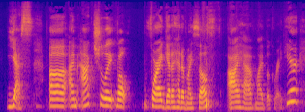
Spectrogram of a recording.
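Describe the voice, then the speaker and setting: With an American accent, a woman in an ordinary speaking voice talks at a fairly slow pace, her pitch fairly high and her loudness swinging widely. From United States (Turkish family). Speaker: indie fantasy author and tattoo artist. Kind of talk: casual interview. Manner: casual, chatty.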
